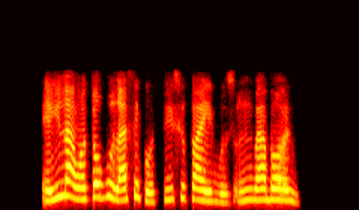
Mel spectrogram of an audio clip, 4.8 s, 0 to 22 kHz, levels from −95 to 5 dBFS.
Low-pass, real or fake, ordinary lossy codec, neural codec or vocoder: 5.4 kHz; fake; none; codec, 16 kHz, 1.1 kbps, Voila-Tokenizer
